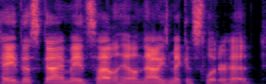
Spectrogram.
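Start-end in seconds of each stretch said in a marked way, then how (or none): none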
